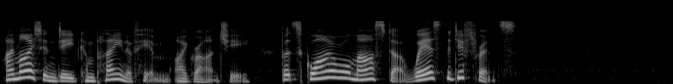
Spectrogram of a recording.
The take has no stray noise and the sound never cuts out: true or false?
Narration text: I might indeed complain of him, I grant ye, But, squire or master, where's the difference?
true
